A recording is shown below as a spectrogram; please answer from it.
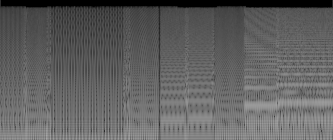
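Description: Arturia Pigments software synthesizer patch, a sawtooth oscillator layered with a square wave an octave down, playing a run of low notes that change pitch several times a second. The tone is raw and buzzy, with no filter on it yet.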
